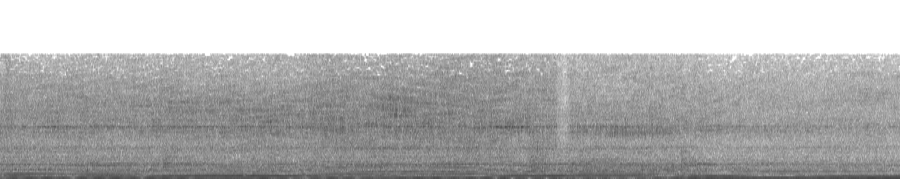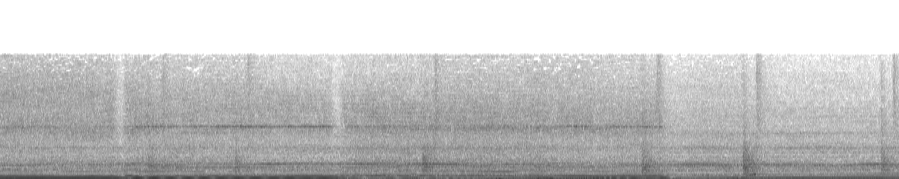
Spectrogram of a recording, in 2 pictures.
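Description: CNC router spindle running steadily at high speed while the bit cuts into a sheet, a steady high whine over a rushing noise. A few clicks near the end.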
